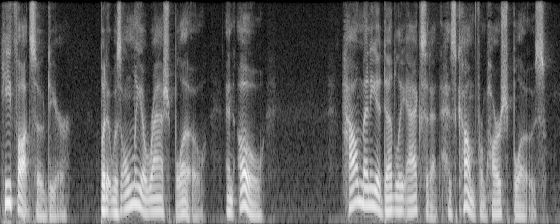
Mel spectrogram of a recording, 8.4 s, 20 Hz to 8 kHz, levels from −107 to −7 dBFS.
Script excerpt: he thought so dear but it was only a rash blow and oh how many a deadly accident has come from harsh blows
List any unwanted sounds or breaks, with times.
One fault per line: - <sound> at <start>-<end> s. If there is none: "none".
none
